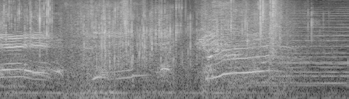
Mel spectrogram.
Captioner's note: screaming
